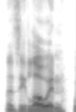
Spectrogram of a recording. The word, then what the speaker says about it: Lindsay Lohan: And yes, that's how you pronounce it, Lindsay Lohan, which is just sounds weird to say.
